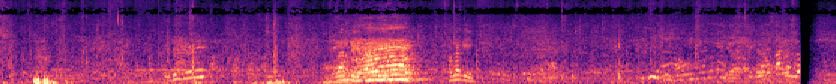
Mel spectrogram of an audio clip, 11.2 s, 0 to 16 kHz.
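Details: Giant cattle being unloaded from a truck in Indonesia, 2025: a loud drawn-out moo with stacked harmonics rises midway, with shorter lowing calls and shouting handlers around it amid thumps and truck noise.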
